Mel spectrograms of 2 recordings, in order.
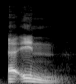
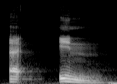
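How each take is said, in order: First: Said in the usual way. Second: "a, in" with a stressed, doubled hamza; "a, in" split by a firm glottal catch; double sound with emphasis. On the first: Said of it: "Now double sound of". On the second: Shown as a demonstration. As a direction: stop hard after "a", then a drawn-out "in". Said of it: "Double sound of kasra with emphasis".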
